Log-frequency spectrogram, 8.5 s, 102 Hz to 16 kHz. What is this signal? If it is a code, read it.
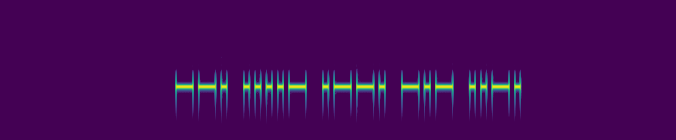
Morse code, heard as a keyed tone, about 17 wpm, 700 Hz. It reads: G4PKF
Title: DXCC-100 Call Signs - 5 Characters - 17wpm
